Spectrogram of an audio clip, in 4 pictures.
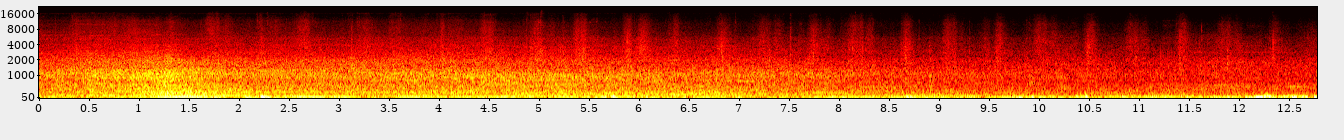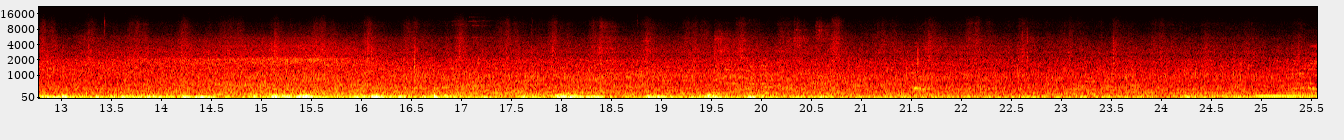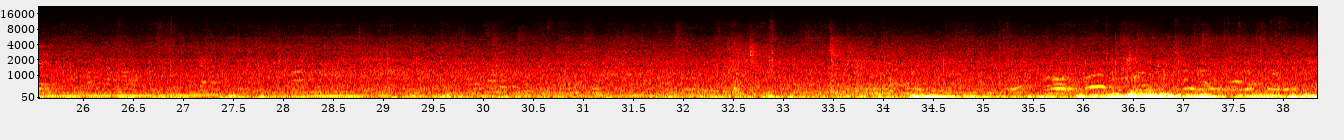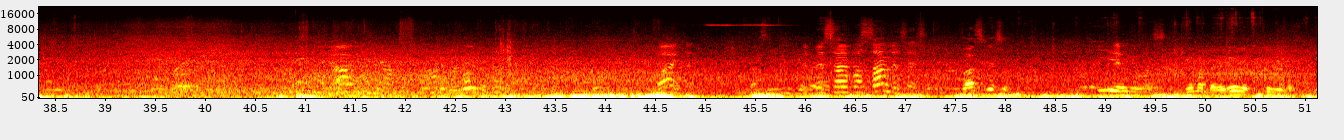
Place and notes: U, Mannheim - Kasimir Malewitsch walk, eight red rectangles
lunch break, no problem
